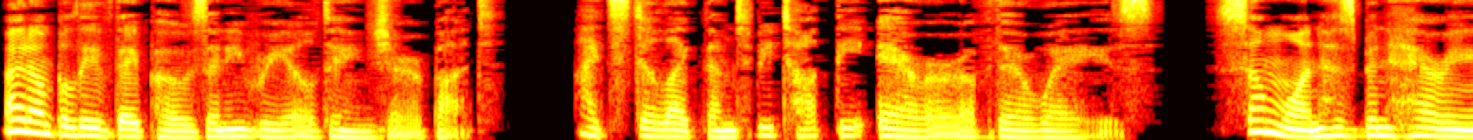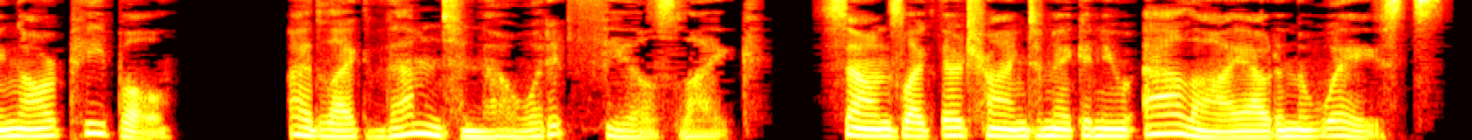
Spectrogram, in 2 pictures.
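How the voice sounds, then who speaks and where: An actress voicing a cold, calculating raider gang leader in a video game, composed and formal, with measured, quietly menacing delivery. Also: female voice, sits low, gravelly, dry recording, clean studio sound. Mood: cool, calculated. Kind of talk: video game character voice acting.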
